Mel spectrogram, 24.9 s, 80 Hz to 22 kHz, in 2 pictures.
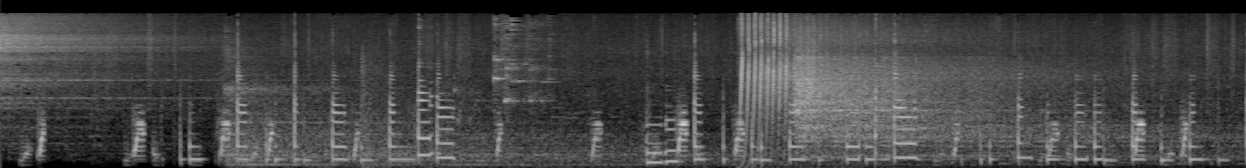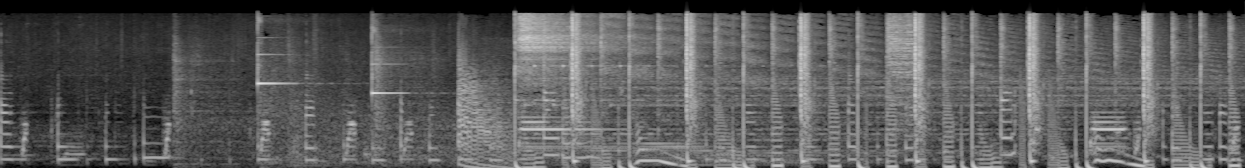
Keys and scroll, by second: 0.6 shift+z, 1.0 g, 1.3 shift+z, 1.6 Tab, 3.2 Tab, 4.1 g, 4.9 g, 5.4 g, 7.1 g, 8.0 g, 8.2 g, 9.6 g, 11.3 Tab, 22.1 Tab, 23.3 3, 23.8 Tab.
